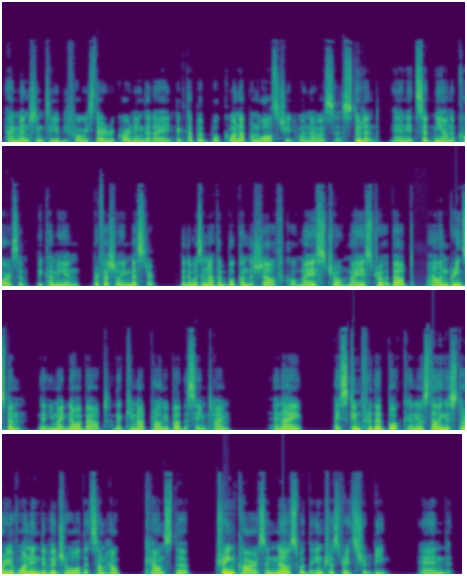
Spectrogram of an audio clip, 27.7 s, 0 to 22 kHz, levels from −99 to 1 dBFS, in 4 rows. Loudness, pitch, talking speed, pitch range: -19 LUFS, 85 Hz, 205 wpm, 80-95 Hz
